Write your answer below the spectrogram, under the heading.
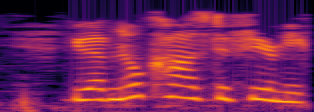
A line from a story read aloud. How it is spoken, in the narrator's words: cried Marcellus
